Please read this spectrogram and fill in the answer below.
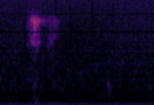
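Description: Near silence: faint room tone, broken by one brief faint hiss about half a second in.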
